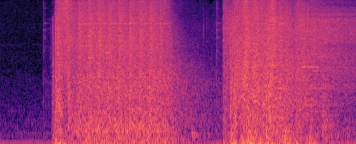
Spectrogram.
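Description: Automatic gunfire rattles in a professional esports match of a first-person shooter game, in two dense, loud bursts separated by a brief lull.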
